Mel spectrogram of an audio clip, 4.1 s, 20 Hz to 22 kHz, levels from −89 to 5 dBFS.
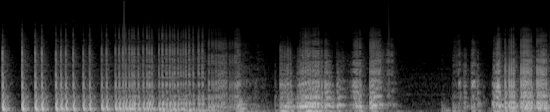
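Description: Everyday sound with overlap between stream segments: tiny skips at 0.93, 1.94 and 2.92 s, about once per second, where a few milliseconds were dropped, showing as waveform jumps and thin vertical spectrogram lines.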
